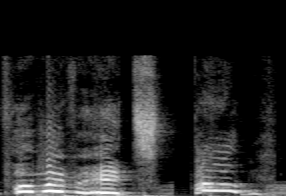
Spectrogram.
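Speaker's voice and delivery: slow, high wail; very high pitch. Real, not acted. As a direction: stretch it out, half crying. Repeating old clip emotionally.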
